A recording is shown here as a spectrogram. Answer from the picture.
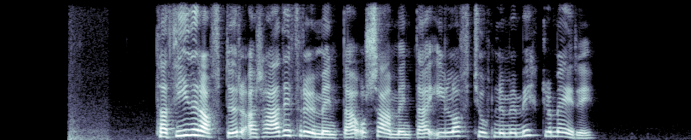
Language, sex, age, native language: Icelandic, female, 50-59, Icelandic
